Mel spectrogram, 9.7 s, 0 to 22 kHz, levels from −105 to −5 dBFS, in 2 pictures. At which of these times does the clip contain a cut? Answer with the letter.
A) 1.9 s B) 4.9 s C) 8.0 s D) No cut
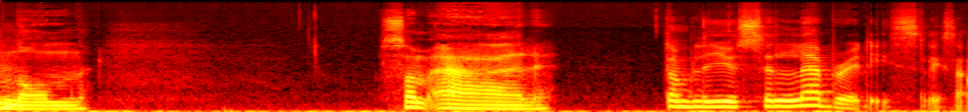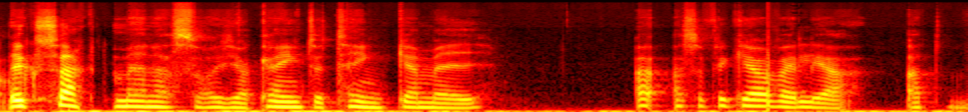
D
